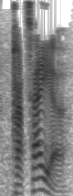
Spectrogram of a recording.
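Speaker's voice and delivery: PATTAYA as pat-AY-uh, TAY in the middle; pronunciation two. Shown as a demonstration. Vlogger showing the vloggers' way, Pattaya as pat-AY-uh. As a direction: say Pattaya with a middle that rhymes with day. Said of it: "Number two".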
